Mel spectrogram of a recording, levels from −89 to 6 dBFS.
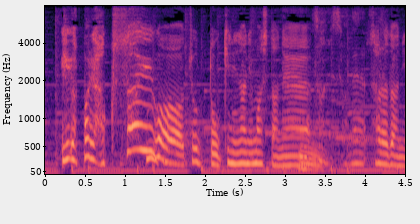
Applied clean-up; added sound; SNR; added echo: none; none; none; none.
